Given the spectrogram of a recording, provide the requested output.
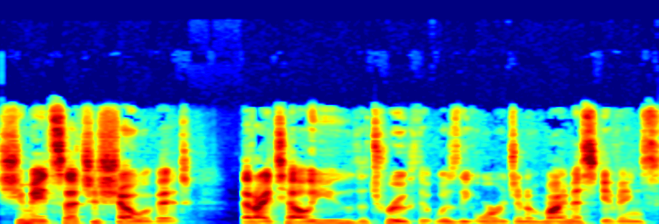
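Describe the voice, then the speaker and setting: Against a quiet background, a female-sounding voice in a raspy, put-on character delivery talks fairly quickly at a middle pitch. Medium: read story. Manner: dry, sneering.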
